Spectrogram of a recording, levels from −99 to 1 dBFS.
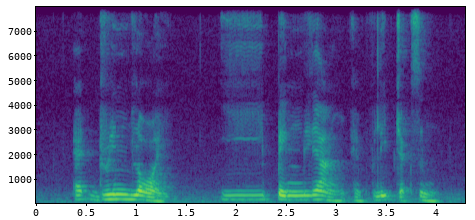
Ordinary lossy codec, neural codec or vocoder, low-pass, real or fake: none; none; none; real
